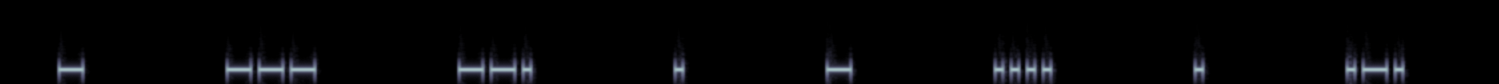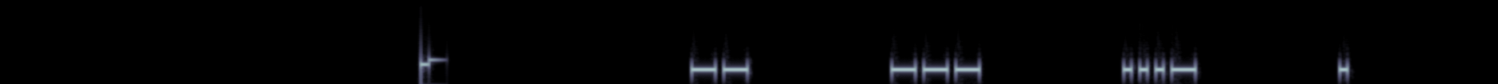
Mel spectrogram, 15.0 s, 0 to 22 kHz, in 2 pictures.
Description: Morse code, heard as a keyed tone, about 31 wpm, spaced as for 10 wpm, 700 Hz. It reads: TOGETHER MOVE
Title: 6x Character Spacing - Top 500 Words - 30wpm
